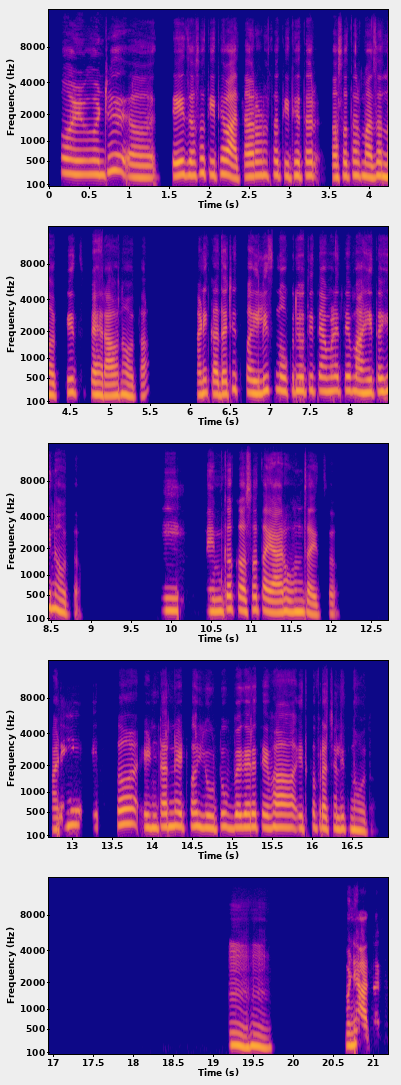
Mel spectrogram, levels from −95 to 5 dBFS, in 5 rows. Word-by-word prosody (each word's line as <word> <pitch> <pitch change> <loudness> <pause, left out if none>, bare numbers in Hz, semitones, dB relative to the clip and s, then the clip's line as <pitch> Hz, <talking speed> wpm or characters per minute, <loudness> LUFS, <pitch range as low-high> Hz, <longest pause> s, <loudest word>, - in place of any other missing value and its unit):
होय, 270 -2 +2
म्हणजे 260 +5 0
अ, 210 -2 0 0.2
ते 240 +2 +6
जसं 245 +2 0
तिथे 250 +1 -1
वातावरण 230 +1 +2
जसं 250 +2 -3
तिथे 235 +1 0
तर 245 -1 +1 0.2
तसं 215 +3 0
तर 245 - 0
माझा 220 +3 +2
नक्कीच 220 +2 0 0.2
पेहराव 195 -3 +3
नव्हता. 190 -2 -2 0.6
आणि 215 +2 +1
कदाचित 220 +6 +1
पहिलीच 240 +2 +2
नोकरी 270 -1 0
होती. 270 +1 +1
त्यामुळे 265 0 0
ते 275 - +2
माहितही 240 +2 +2
नव्हतं 205 -10 -1 1.0
की 225 0 -1 0.4
नेमकं 210 +3 +1
कसं 225 +1 +1
तयार 195 -3 +4
होऊन 205 0 +3
जायचं. 170 -3 -4 0.7
आणि 235 +7 -2 0.2
इतकं 280 +5 0 0.2
इंटरनेटवर, 235 +2 +1
YouTube 225 0 -1
वगैरे 235 +1 +3
तेव्हा 230 +1 +2 0.2
इतकं 215 +3 -6
प्रचलित 210 -2 -2
नव्हतं. 180 -4 -1 2.4
हं, 215 -4 +3
हं. 190 -4 +2 1.0
म्हणजे 210 +2 +4
आता 195 +3 -2
225 Hz, 125 wpm, -22 LUFS, 210-245 Hz, 2.4 s, ते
